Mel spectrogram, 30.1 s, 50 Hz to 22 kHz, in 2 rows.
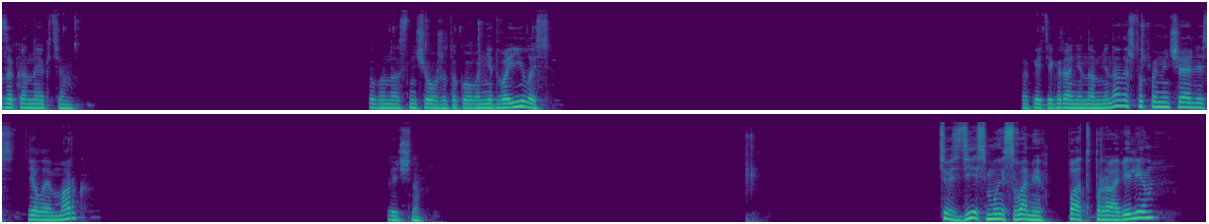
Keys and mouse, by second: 0.6 click, 1.4 shift+click, 1.7 1, 2.2 shift+middle click, 2.7 middle click, 3.5 click, 4.7 click, 5.9 1, 8.1 click, 8.8 shift+click, 9.1 1, 9.7 click, 10.4 shift+click, 10.8 1, 11.3 Tab, 11.7 click, 12.0 shift+middle click, 12.9 shift+click, 14.1 q, 16.6 middle click, 16.8 Tab, 17.5-19.0 middle drag, 20.9 middle click, 22.2 shift+middle click, 22.5-23.6 middle drag, 24.3 /, 25.5 middle click, 26.1 shift+middle click, 27.0 middle click.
